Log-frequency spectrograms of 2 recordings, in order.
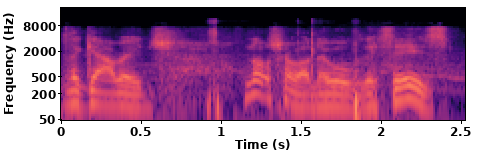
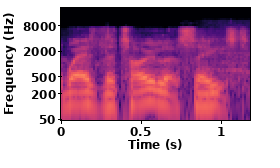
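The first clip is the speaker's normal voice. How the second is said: ordinary talk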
